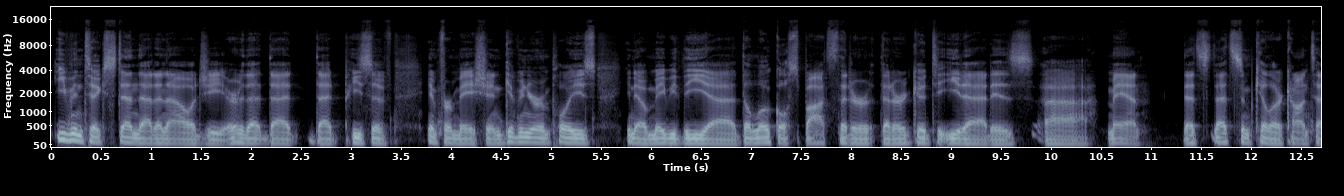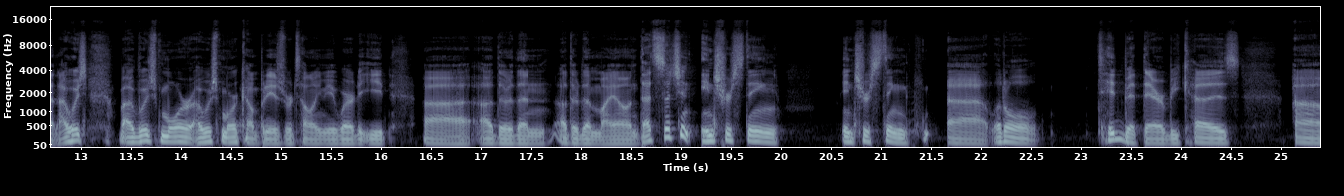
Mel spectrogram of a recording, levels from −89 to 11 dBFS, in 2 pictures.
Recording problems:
abrupt cut into speech; at the end

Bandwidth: 15.5 kHz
